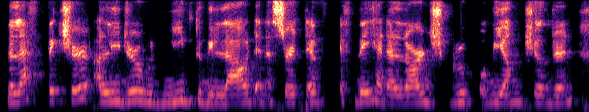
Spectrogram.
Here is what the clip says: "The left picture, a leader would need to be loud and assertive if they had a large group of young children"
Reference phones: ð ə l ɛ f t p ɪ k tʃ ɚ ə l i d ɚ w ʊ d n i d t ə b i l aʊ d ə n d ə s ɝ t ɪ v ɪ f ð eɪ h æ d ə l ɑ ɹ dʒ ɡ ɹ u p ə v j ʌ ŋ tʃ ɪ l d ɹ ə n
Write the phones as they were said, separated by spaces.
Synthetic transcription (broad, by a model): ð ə l ɛ f t p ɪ k tʃ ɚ ə l i d ɚ w ʊ d n i d t ə b i l aʊ d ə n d ə s ɝ t ɪ v ɪ f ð eɪ h æ d ə l ɑ ɹ dʒ ɡ ɹ u p ə v j ʌ ŋ tʃ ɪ l d ɹ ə n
